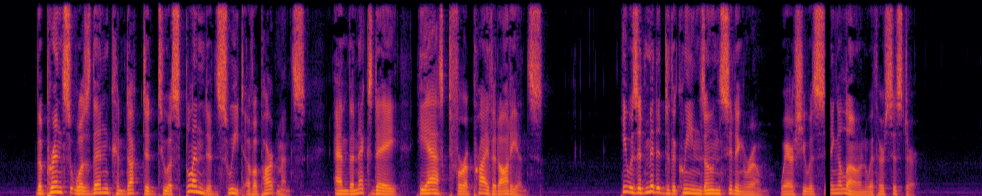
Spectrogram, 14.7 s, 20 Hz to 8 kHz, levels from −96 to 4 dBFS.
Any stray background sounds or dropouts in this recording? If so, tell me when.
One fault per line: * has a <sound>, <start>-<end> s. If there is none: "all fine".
* has a dropout, 12.4-12.5 s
